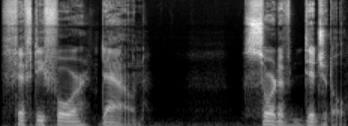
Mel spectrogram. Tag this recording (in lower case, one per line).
man speaking
human voice
speech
